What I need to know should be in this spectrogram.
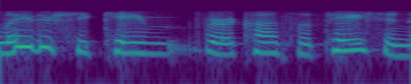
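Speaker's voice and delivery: ordinary talk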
